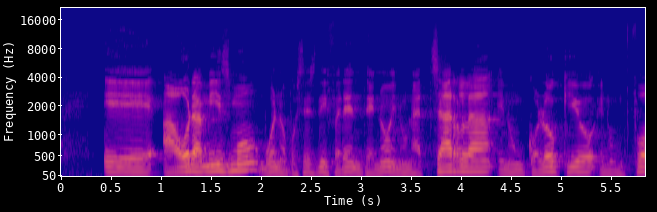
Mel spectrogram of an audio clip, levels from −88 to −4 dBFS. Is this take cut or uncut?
uncut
